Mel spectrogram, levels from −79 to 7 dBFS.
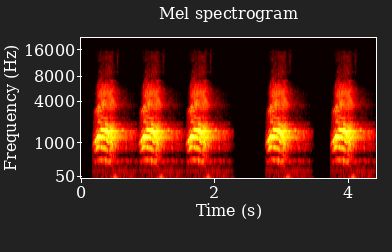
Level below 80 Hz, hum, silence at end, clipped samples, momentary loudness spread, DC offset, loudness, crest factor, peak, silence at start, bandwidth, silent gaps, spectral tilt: -56 dBFS; none; 0.2 s; under 0.1%; 16 LU; under 0.1%; -11 LUFS; 14 dB; 0 dBFS; 0.2 s; 14 kHz; 2.32-2.75 s, 3.51-3.71 s; 1.5 dB/octave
